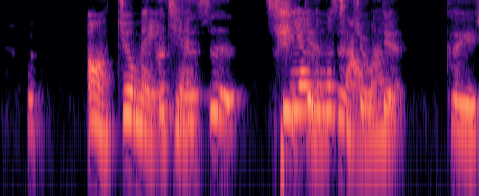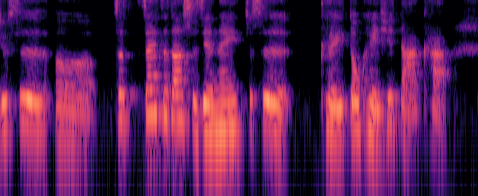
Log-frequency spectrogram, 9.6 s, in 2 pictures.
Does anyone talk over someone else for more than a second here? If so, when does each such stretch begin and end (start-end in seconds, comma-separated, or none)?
2.8-4.0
